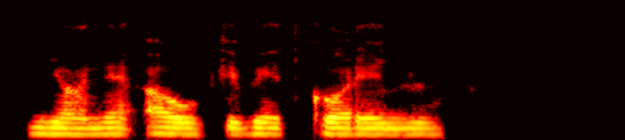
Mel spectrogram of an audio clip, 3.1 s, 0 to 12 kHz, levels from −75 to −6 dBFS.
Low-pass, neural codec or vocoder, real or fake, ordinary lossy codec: 7.2 kHz; codec, 16 kHz, 4 kbps, FreqCodec, smaller model; fake; none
